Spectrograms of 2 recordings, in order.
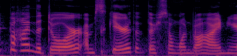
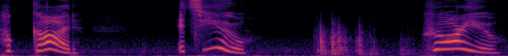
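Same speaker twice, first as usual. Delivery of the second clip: loud and much higher; alarmed shout; 9 semitones higher, 9 dB louder, slower than usual. Real, not acted. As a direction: yell it as if confronted. Reacting to scene.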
